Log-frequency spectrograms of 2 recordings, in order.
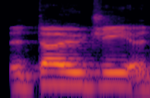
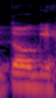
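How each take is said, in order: First: "Udogie" said oo-DOH-jee; soft G pronunciation. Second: "Udogie" said oo-DOG-ee; hard G pronunciation. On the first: Fan unsure of his player's name, "Udogie" with a j sound. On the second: Fan offering another version, "Udogie" with a hard g. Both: Shown as a demonstration. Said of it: "however you pronounce his name".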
